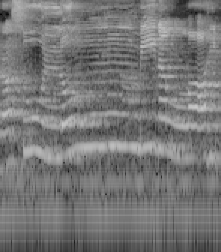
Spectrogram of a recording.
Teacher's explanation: تنوین کے بعد میم حرف یرملون میں سے ہے تو اس لیے ہم تنوین کی آواز کو اس میں مدغم کر رہے ہیں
